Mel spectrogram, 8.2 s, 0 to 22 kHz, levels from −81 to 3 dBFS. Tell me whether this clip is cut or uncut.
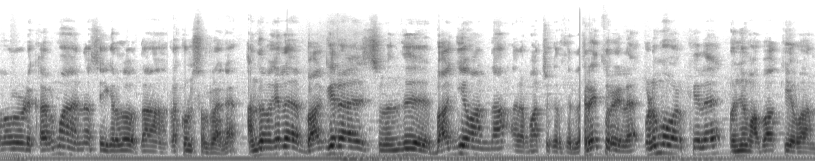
uncut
